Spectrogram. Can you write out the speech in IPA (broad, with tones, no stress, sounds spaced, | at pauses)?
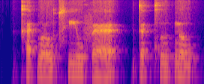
kʰ ɐ˨˥ t̚ w o˨˥ w t͡sʰ iː˧ w f œː˨˥ | t̪ ɵ˥ t̚ pʰ uː˥ k̚ n̪ o˥ w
